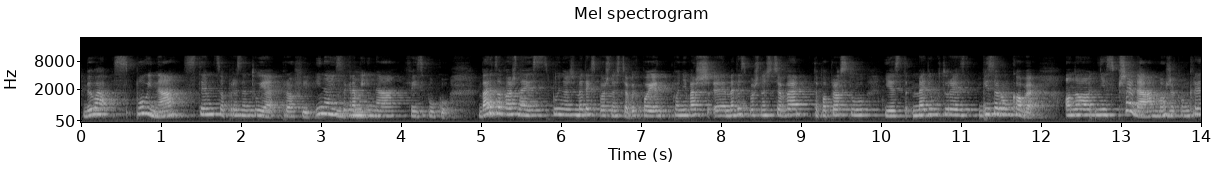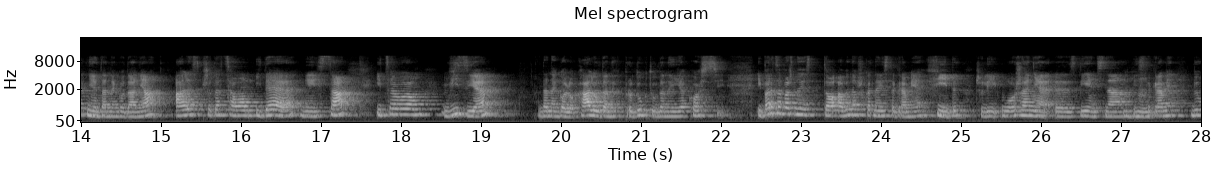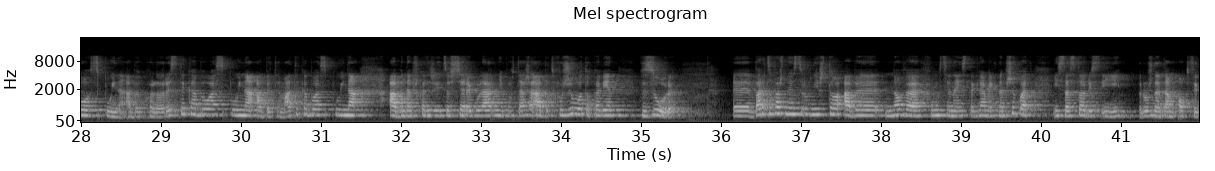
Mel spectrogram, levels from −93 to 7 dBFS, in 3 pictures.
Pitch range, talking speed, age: 215-255 Hz, 155 wpm, 20-39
